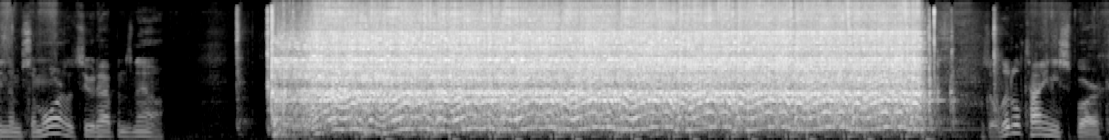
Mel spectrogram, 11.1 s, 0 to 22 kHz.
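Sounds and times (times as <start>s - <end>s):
tractor engine cranking without firing: 2.7s - 10.0s.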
